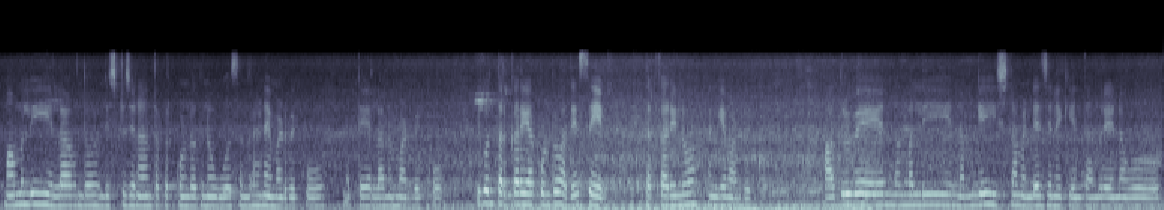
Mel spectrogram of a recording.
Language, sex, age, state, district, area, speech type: Kannada, female, 30-45, Karnataka, Mandya, urban, spontaneous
